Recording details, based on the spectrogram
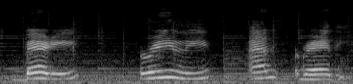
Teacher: The tongue is curved back toward the top of the mouth.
